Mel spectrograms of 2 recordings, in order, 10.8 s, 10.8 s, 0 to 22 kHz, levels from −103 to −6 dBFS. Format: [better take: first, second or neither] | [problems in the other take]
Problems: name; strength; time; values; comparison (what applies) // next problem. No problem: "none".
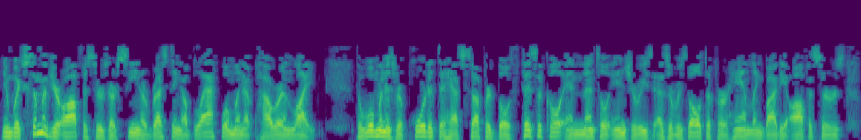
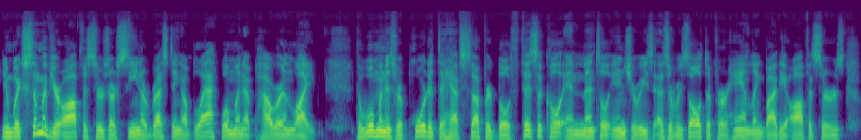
second | garbled, watery; badly; nothing above 5.5 kHz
